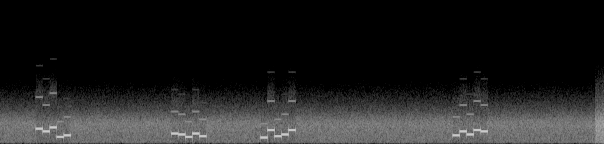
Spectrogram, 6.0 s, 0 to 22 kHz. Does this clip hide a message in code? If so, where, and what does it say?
Yes: five-tone selective call (ZVEI) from 0.4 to 4.9 s, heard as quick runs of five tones, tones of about 70 ms, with radio hiss and a squelch burst at the end. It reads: 08824 65263 19359 48598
